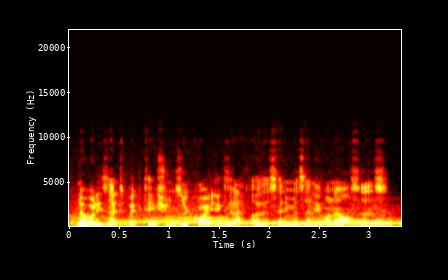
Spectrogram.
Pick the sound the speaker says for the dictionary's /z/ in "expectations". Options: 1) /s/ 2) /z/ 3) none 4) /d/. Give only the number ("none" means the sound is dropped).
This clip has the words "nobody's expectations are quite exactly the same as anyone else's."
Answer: 2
